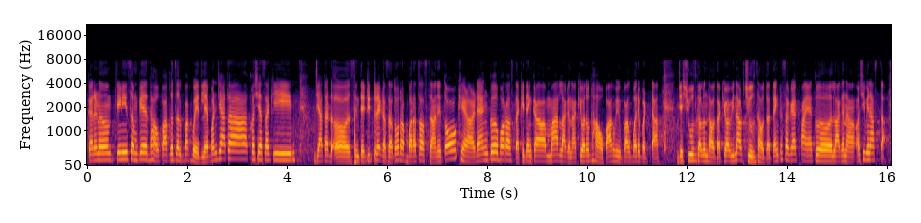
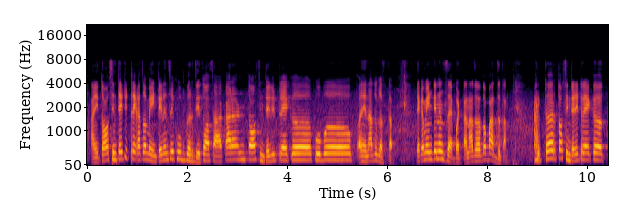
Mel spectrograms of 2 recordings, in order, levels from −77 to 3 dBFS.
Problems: background sounds at intervals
